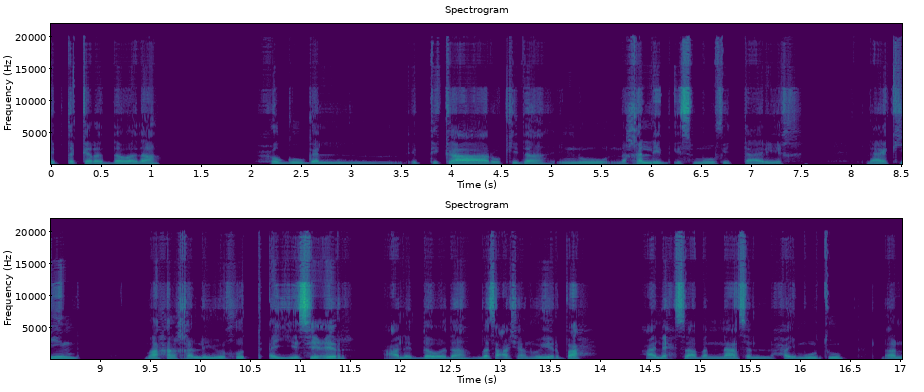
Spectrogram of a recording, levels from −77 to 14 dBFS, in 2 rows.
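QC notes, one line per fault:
Throughout: Opus compression, likely at a low bitrate near 16 kbps, makes the speech grainy and rough as noise-filled bands replace detail; the spectrogram shows a hole-free, speckled texture reaching about 20.2 kHz.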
